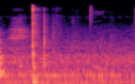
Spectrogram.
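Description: A computer key pressed with one sharp click about half a second in, then a few much fainter clicks.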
